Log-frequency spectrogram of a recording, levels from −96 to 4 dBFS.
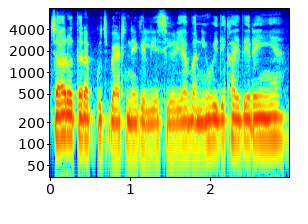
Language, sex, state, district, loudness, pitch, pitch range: Hindi, male, Uttar Pradesh, Shamli, -17 LUFS, 110 Hz, 100-120 Hz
